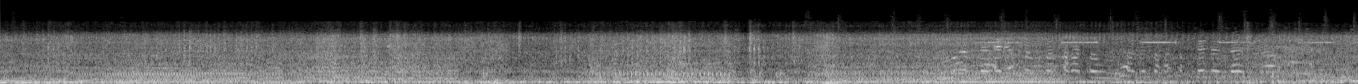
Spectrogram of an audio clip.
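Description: Tyres rumble over a rough paved road.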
